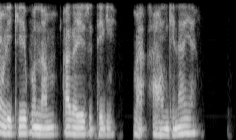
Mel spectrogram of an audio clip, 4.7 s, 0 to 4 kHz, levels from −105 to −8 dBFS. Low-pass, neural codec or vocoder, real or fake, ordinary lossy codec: 3.6 kHz; codec, 16 kHz, 4 kbps, FunCodec, trained on Chinese and English, 50 frames a second; fake; none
